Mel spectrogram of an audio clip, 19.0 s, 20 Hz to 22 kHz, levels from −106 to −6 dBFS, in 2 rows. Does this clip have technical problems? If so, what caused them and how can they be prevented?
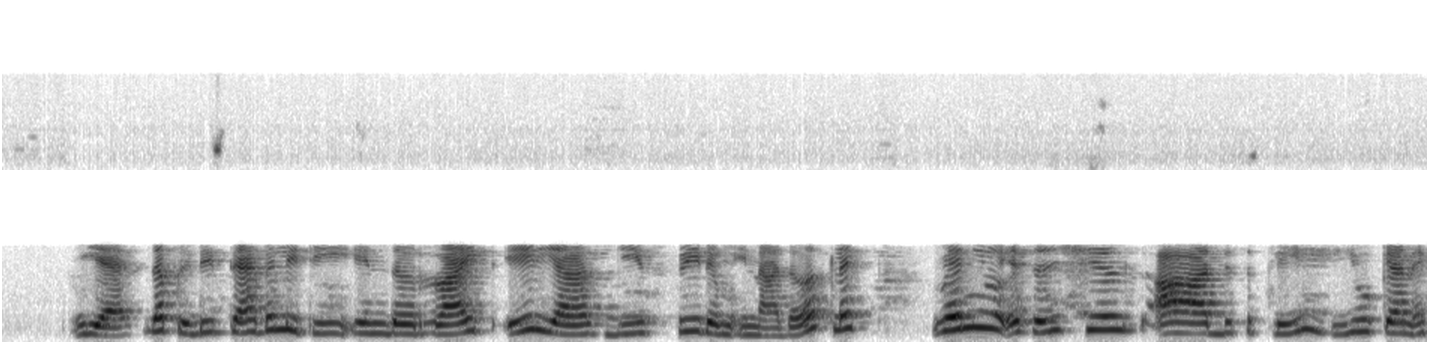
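No, this clip has no technical problems, so there is nothing to prevent.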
